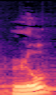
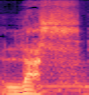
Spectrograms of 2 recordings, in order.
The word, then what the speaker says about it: Law: l'eau étale sa réussite précisons que les français de l'époque ne prononcent pas son nom l'au mais l'as comme si c'était de s en tout cas l'écossais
